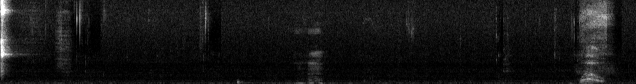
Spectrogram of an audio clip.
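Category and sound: food or drink, glasses clinking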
